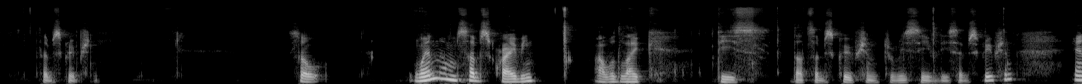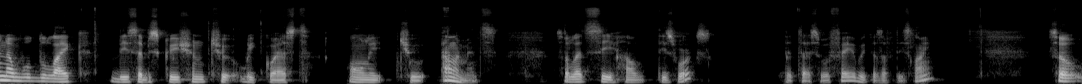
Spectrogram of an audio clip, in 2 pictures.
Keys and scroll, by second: 7.7 Return, 16.6 ctrl+shift+d, 19.5 super+x.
